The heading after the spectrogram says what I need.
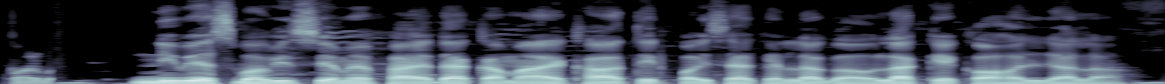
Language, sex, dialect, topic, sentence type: Bhojpuri, male, Southern / Standard, banking, statement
